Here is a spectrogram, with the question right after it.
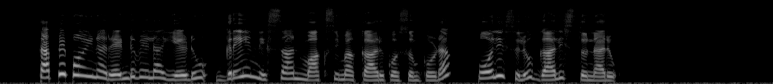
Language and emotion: Telugu, neutral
